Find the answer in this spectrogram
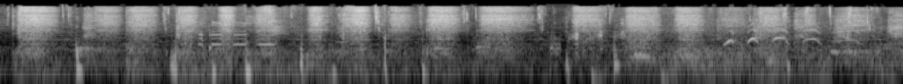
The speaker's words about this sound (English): No repeats. There's no repeats in this audio. He was sniffing like a maniac. Yeah, he was sniffing up a storm.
